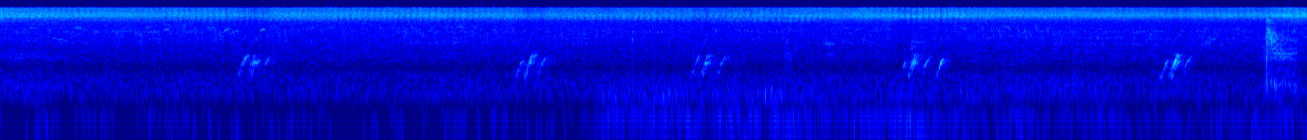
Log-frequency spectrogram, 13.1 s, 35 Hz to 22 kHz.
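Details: Frogs call from a reed-filled water pan in the Kalahari, South Africa, on an afternoon safari drive on 28 February 2021: short, rattling chirps every two to three seconds over a steady background hiss.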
